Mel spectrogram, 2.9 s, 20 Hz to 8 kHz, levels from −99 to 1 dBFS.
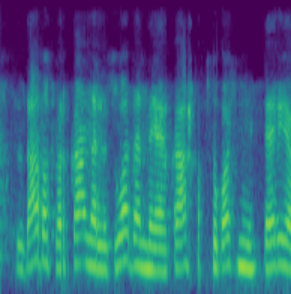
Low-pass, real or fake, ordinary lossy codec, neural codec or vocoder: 7.2 kHz; fake; AAC, 32 kbps; codec, 44.1 kHz, 7.8 kbps, DAC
